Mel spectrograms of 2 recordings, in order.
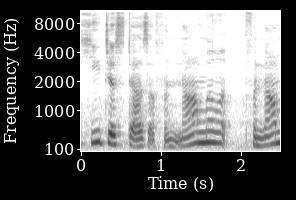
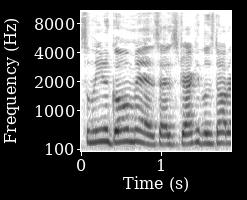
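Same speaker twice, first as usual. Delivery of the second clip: ordinary talk, nothing marked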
